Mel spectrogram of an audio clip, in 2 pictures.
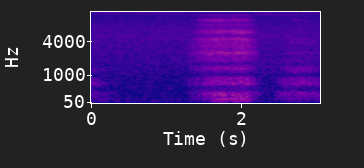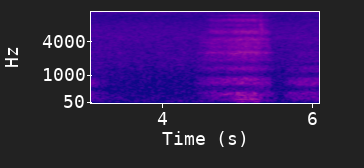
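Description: Two rough, rattling inhaled snores, each followed by a softer exhaled breath, about three seconds apart; snoring in sleep.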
